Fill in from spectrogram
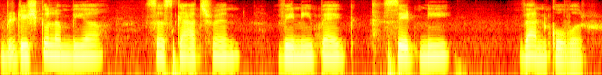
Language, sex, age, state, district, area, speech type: Punjabi, female, 30-45, Punjab, Mohali, urban, spontaneous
